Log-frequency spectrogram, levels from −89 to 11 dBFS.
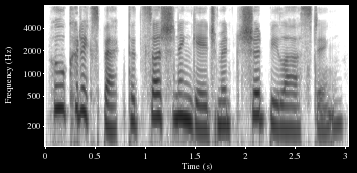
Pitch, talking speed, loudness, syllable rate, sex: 230 Hz, 200 wpm, -16 LUFS, 5.0 syllables/s, female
